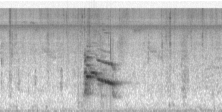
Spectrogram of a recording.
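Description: A beagle puppy gives one short, high-pitched cry that falls in pitch, about halfway through.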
